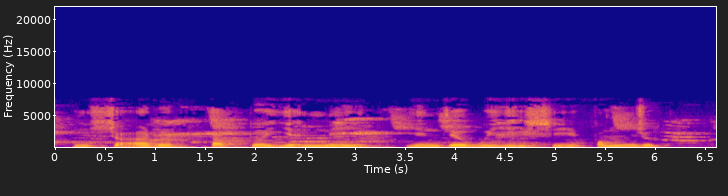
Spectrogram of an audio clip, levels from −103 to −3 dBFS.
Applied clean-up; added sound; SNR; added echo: none; none; none; none.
